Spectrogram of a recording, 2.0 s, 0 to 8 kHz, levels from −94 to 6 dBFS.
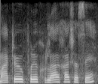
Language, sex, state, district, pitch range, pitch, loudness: Bengali, female, Assam, Hailakandi, 210-235 Hz, 230 Hz, -15 LUFS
